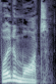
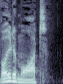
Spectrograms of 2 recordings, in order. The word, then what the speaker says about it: Voldemort: Und da ist mir aufgefallen, in der deutschen, ja, in der deutschen Version, die Aussprache ist Voldemort. – Ach ja. – Und halt sehr deutlich Voldemort mhm.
